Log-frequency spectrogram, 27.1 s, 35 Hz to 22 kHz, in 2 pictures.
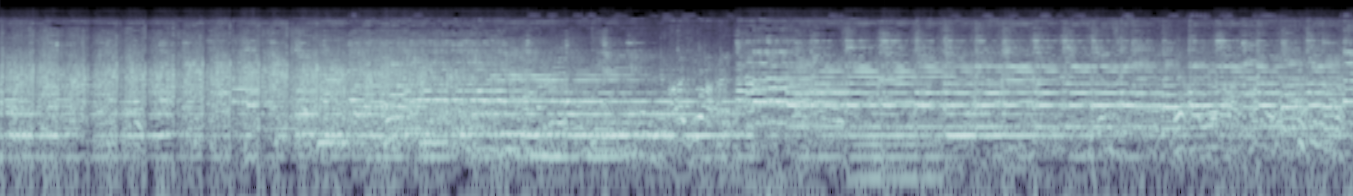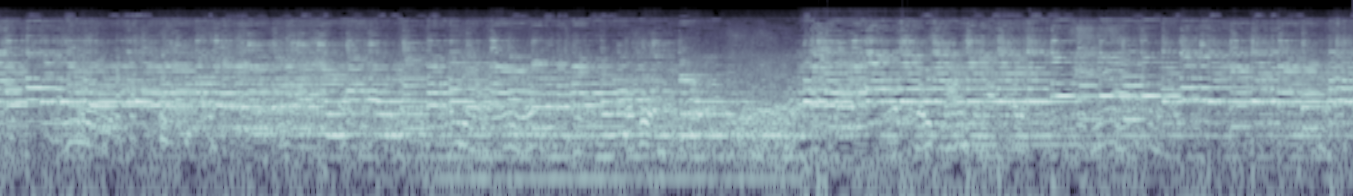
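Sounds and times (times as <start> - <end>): ensemble with plucked strings: 0.0 - 27.0.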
